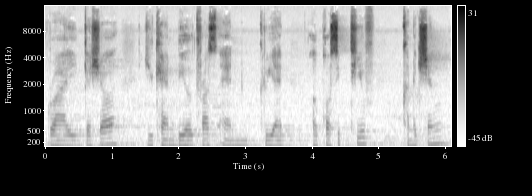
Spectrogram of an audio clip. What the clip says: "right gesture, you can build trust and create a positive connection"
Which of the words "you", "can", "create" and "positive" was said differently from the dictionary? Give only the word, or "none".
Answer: positive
